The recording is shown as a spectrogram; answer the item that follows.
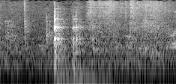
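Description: Two sharp knocks about a quarter of a second apart, the first with a brief low thud under it, over faint room noise.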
